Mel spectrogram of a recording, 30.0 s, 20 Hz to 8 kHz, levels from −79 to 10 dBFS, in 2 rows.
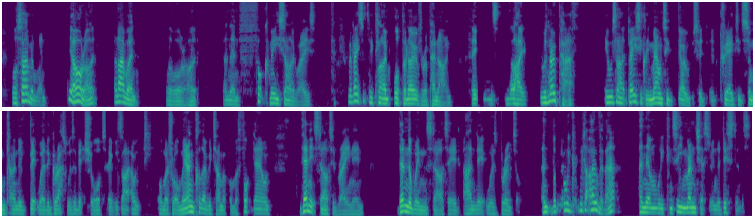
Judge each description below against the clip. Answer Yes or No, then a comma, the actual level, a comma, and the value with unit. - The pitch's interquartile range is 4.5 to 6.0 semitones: Yes, wide, 5.4 semitones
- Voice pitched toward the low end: Yes, low, 115 Hz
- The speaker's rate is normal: Yes, average, 190 wpm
